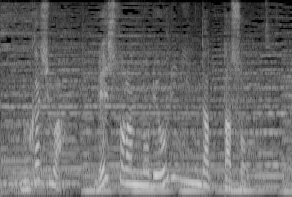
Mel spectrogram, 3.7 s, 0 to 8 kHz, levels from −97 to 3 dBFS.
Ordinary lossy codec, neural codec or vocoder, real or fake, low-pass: none; none; real; none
